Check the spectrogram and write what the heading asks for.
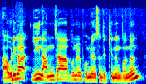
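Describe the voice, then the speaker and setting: Lively storytelling pastor, a man. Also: on the high side, moderate pace. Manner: lively storytelling, chatty, asking the audience. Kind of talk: TV sermon with a joke story. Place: TV studio.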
